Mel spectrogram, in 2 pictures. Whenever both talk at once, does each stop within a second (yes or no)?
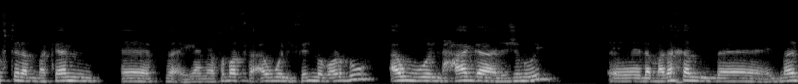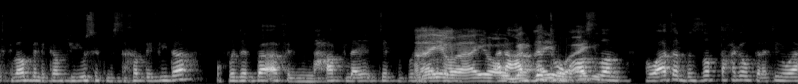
no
